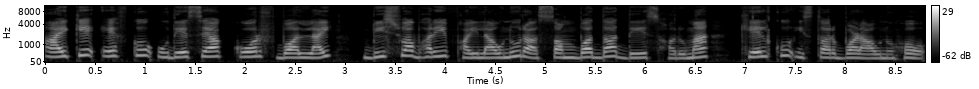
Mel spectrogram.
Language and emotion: Nepali, neutral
